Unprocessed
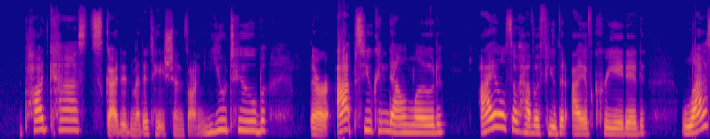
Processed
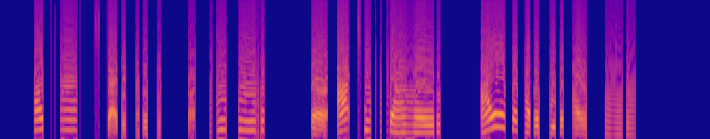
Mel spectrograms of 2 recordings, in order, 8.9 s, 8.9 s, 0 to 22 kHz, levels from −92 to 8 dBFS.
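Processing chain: ending faded out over 2.23 s; sample gate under -24.5 dBFS

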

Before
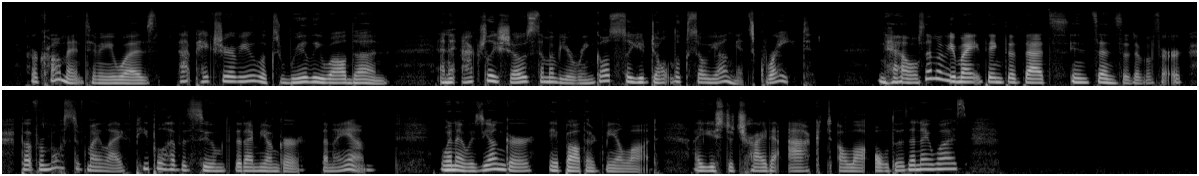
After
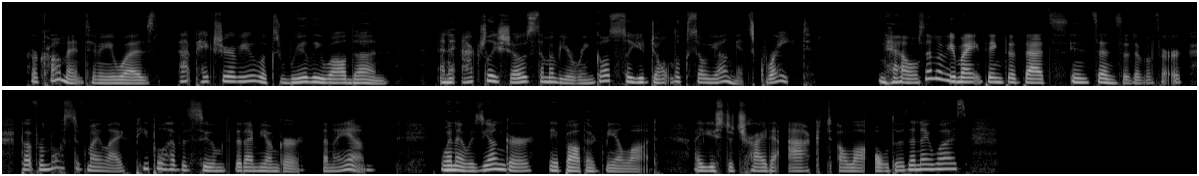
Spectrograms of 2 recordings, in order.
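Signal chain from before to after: gate -54 dBFS, range -13 dB; gain -2.5 dB

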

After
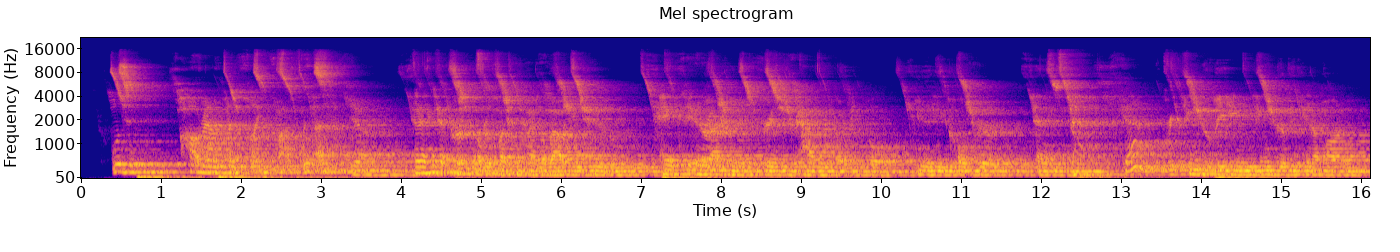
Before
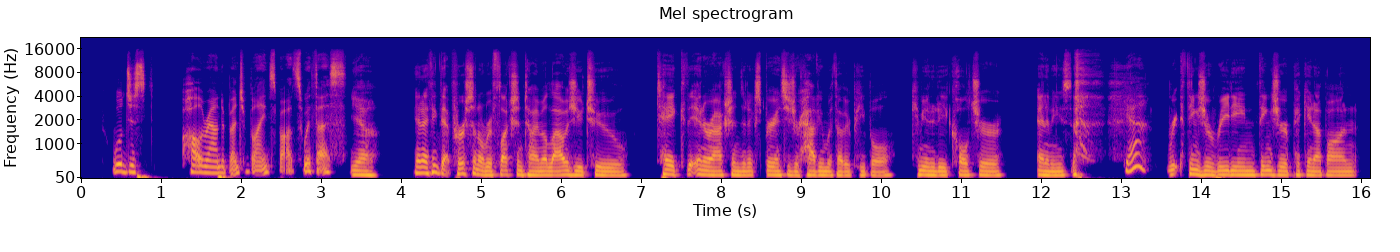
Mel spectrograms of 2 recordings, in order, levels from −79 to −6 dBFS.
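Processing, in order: spectral delay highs early, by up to 0.207 s; shoebox room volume 160 m³, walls hard, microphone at 0.56 m; gain +3.5 dB

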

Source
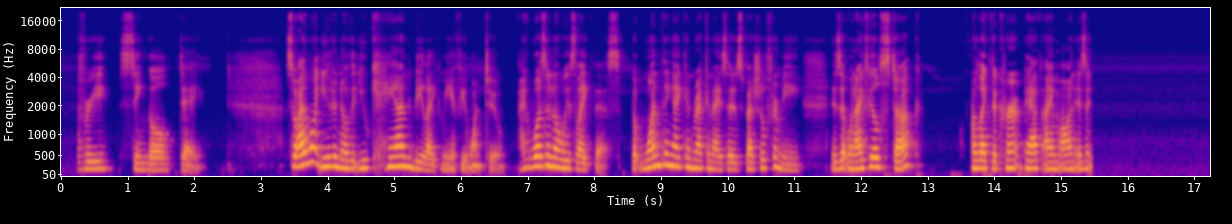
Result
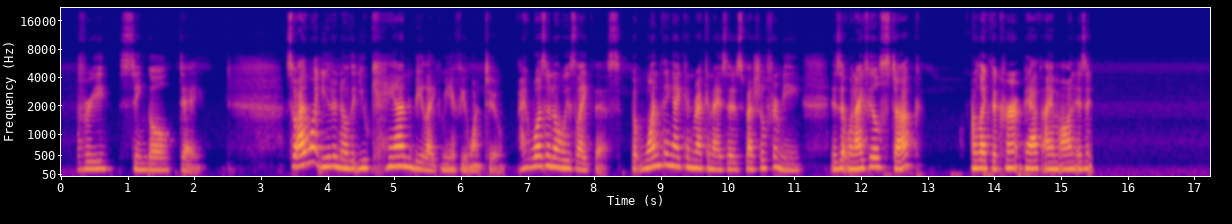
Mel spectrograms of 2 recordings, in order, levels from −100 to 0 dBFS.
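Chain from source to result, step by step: EQ curve 150 Hz 0 dB, 300 Hz -17 dB, 920 Hz -3 dB, 2100 Hz +3 dB, 3000 Hz -6 dB, 5500 Hz -1 dB, 8500 Hz -30 dB, 12000 Hz -2 dB; gain +4.5 dB

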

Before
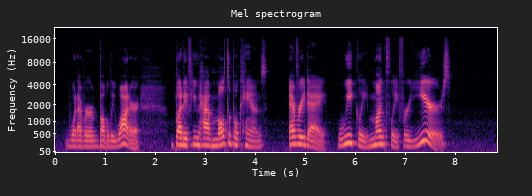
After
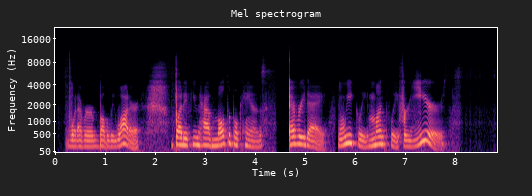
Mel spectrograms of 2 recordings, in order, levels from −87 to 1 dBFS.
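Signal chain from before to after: EQ curve 220 Hz 0 dB, 1200 Hz +14 dB, 3800 Hz +12 dB; gate -52 dBFS, range -35 dB; LPF 9700 Hz; treble ducked by the level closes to 330 Hz, closed at -21 dBFS; on a send: reverb RT60 0.45 s, pre-delay 4 ms, DRR 20 dB; on the sum: gain +6.5 dB

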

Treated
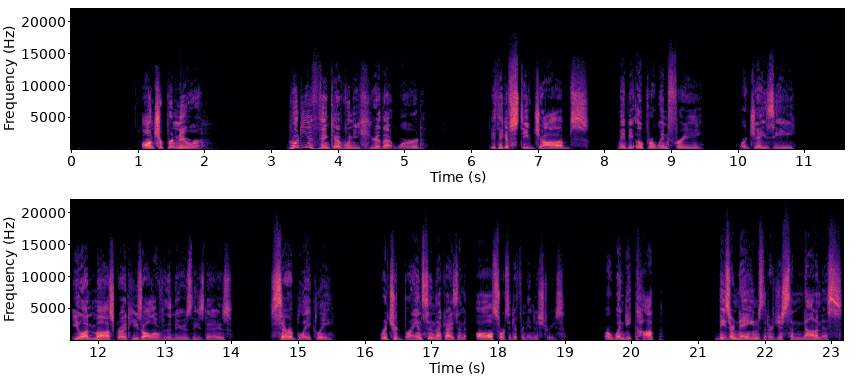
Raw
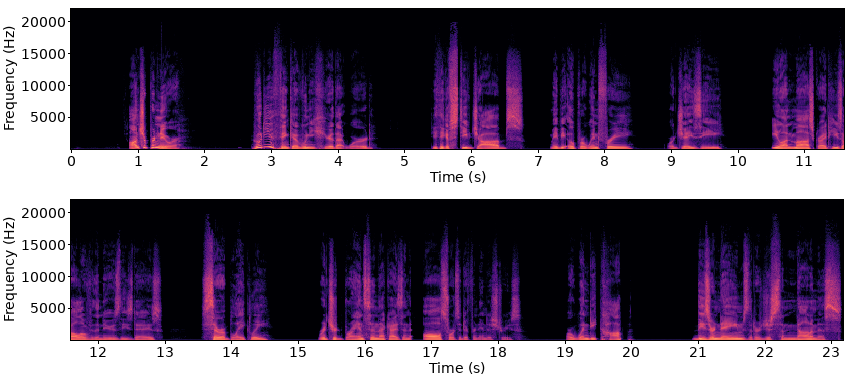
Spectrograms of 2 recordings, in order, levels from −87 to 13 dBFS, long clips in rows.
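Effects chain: speed glide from 81% -> 119%; graphic EQ 250/500/1000/2000/4000/8000 Hz -10/+7/+11/-9/+9/+7 dB; harmonic-percussive split harmonic -12 dB; gain -5.5 dB

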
